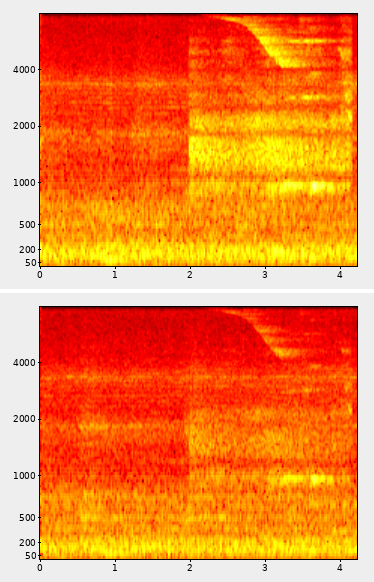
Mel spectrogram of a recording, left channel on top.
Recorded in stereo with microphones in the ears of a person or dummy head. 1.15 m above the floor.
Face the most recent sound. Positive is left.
turn(degrees=55)  # may be behind; listen again after turning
